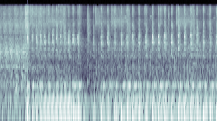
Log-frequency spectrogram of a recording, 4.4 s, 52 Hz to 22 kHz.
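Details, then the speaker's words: Nissan Platina / Renault Clio 2 K4M engine on start: catches, then idle lurches and pulses unevenly, nearly stalling unless throttle is held for about 15 seconds and still unstable; misfire from failing ignition coil, fuel pump confirmed working. "fault the fault that you could observe is that the car is very unstable It even turns off so that the car is maintained we have to keep the car accelerating"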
